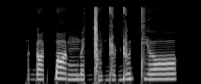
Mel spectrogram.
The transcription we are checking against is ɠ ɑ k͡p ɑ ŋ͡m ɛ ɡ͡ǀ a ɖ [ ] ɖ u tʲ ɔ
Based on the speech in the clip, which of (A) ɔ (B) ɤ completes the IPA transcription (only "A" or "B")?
A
